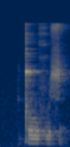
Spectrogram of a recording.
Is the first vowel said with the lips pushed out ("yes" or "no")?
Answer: yes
